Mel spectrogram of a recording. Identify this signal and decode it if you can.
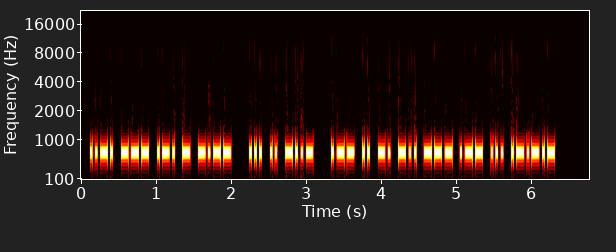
Morse code, heard as a keyed tone, about 34 wpm, 700 Hz. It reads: FORTY SIX WINDOWS.
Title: Pangram Challenge v2 - 35wpm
